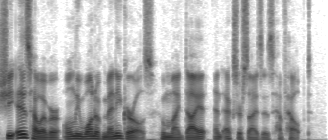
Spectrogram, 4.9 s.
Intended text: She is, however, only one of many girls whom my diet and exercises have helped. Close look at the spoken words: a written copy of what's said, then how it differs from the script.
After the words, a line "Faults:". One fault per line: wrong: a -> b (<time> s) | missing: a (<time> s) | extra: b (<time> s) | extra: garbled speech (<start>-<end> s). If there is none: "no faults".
She is, however, only one of many girls whom my diet and exercises have helped.
Faults:
no faults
